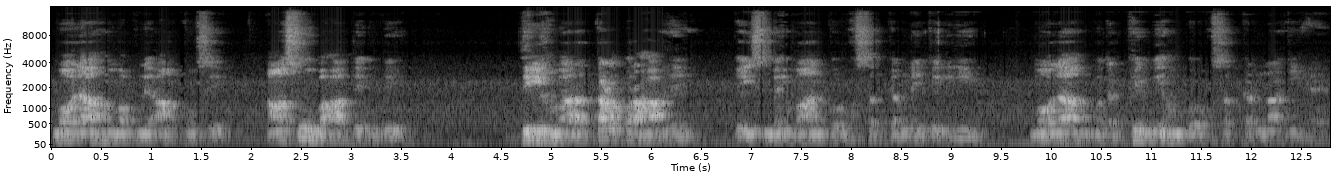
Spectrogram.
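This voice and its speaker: A man, an imam from India, leading a Friday sermon supplication in slow, drawn-out chanted lines, recorded in a mosque. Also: mid-range voice, pushed and bright, roomy sound, far from the mic, slight background noise, poor audio.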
